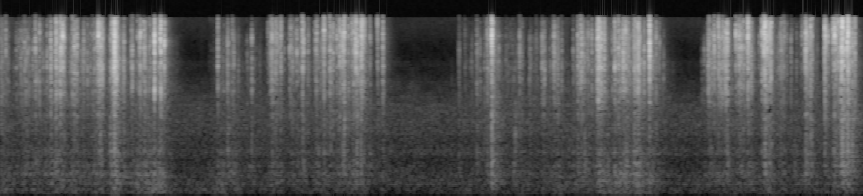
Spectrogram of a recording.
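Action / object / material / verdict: shake / flat glass gems in a plastic mesh bag / glass / none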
